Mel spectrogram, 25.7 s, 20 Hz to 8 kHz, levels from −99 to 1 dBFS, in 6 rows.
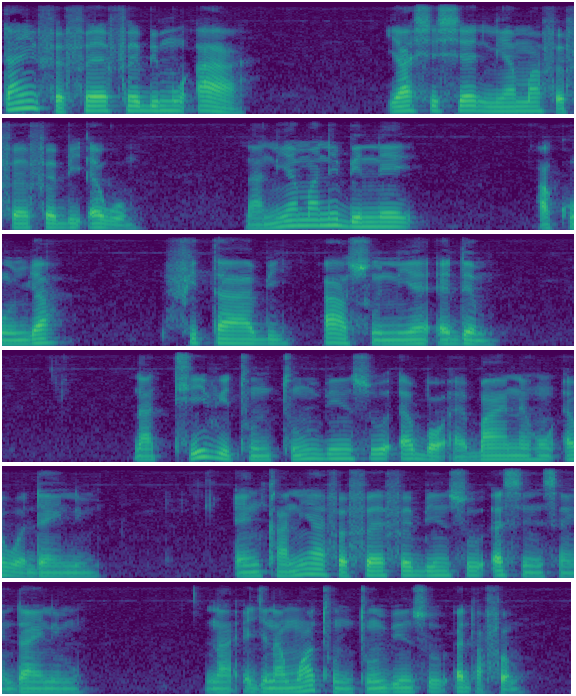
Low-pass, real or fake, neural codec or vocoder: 7.2 kHz; real; none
